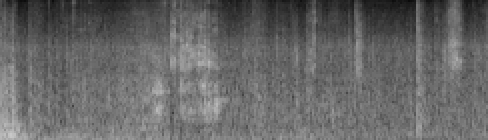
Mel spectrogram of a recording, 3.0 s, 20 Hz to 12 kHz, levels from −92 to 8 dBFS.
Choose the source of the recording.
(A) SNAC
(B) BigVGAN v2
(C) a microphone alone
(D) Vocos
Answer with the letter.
C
